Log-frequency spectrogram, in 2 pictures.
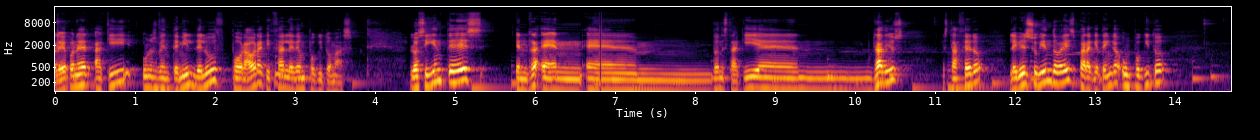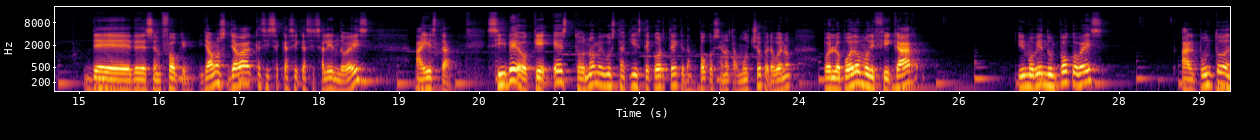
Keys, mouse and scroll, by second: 10.9-13.5 drag, 14.4 shift+middle drag, 15.0-15.5 middle drag, 17.1-18.4 drag, 19.4-20.0 shift+middle drag, 25.8-28.2 drag, 29.0-29.3 drag.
